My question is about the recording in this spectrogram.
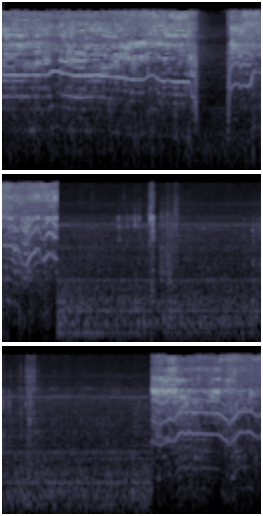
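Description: A pneumatic cut-off wheel whines at high pitch as it cuts through two overlapping layers of quarter-panel sheet metal, its pitch sagging and wavering under load. After about four seconds it stops, leaving a quieter low hum with a few light clicks, and about nine seconds in it starts cutting again.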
